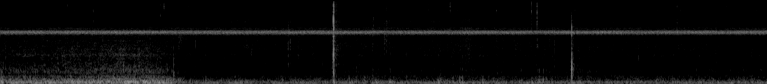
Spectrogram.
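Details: Autumn insects at a campsite beside a campfire: a steady, unbroken high-pitched trill runs throughout, with a low rumbling noise fading out after the first two seconds and a few sharp crackling pops from the fire.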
